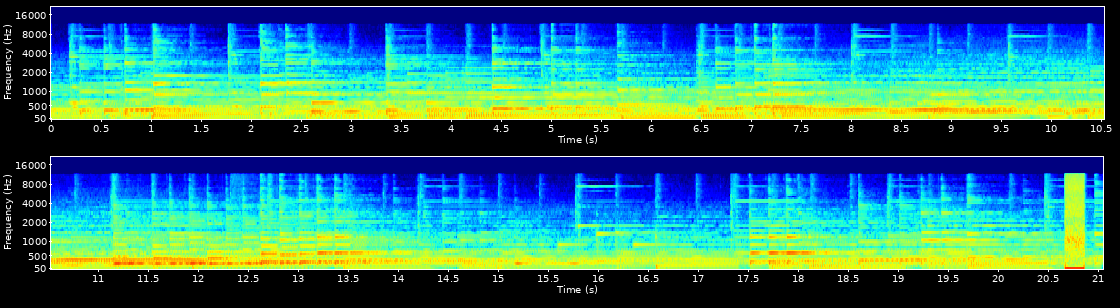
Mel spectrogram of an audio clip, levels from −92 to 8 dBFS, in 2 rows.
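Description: File tags played as audio, from 20.67 to 20.86 s: a block of text metadata near the end is decoded as if it were sample data, producing a loud, lopsided rasp offset to one side that starts and stops abruptly, lasting about 0.19 s.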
